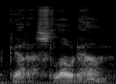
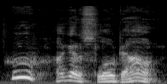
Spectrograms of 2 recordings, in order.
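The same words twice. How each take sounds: First: Worn-out murmur between hiccups; hiccuping. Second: Puffing out "Whew" before the words; winded exhale. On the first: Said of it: "hiccups, which I have right now". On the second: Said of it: "feel the nicotine pumping". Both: Real, not acted.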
